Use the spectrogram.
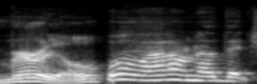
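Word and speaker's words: Merial: Institute, who created some of these coronaviruses, and Merle PLC, which, Merle, I can't remember the exact name of the company, M-E-R-I-A-L. No, that's correct. Muriel. Yeah. I'm saying it wrong. Muriel.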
